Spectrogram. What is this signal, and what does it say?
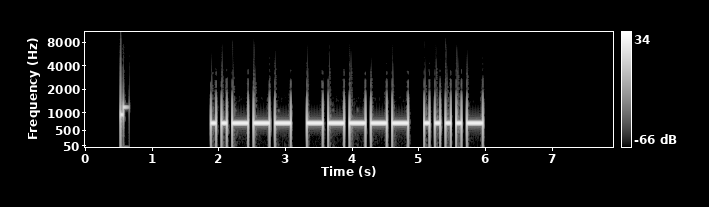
Morse code, heard as a keyed tone, about 15 wpm, 700 Hz. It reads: 204
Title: Numbers - 3-Digit 15wpm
